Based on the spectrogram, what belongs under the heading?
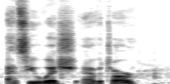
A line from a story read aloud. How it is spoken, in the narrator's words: said hesitantly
